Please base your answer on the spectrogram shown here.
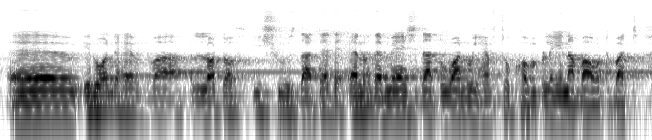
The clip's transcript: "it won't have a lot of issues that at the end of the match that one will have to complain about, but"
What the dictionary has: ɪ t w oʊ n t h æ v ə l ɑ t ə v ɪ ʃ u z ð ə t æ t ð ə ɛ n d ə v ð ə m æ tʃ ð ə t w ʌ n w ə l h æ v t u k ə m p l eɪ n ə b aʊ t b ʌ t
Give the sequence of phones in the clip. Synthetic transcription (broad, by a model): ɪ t w oʊ n t h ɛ v l ɑ t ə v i ʃ u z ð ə t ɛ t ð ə ɛ n d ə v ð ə m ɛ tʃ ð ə t w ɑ n w ə l h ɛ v t u k ə m p l eɪ n ə b aʊ t b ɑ t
